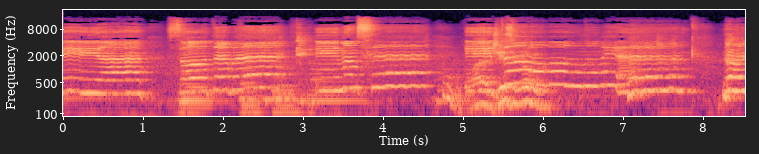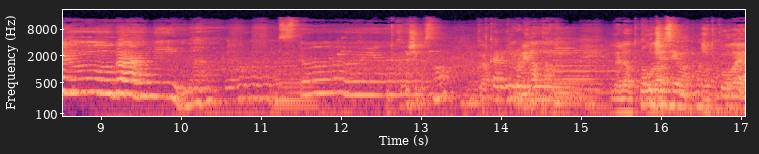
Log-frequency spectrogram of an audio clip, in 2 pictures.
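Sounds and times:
woman singing: 0.0s - 13.1s.

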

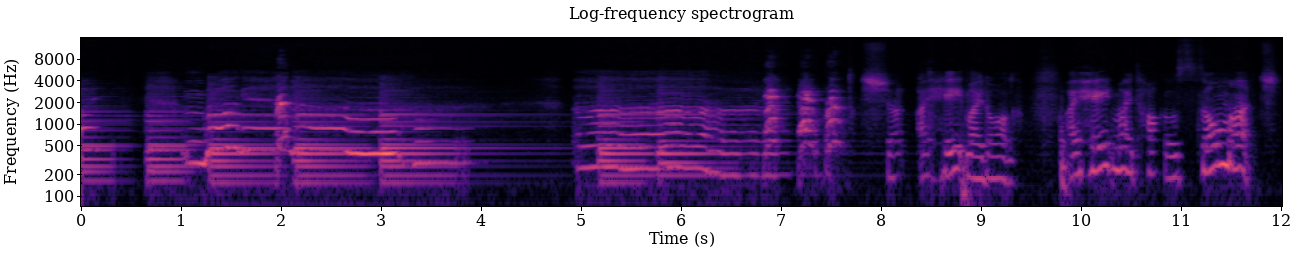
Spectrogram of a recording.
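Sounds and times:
electronic keyboard chord: 0.0s - 7.3s
dog barking: 6.8s - 7.7s.

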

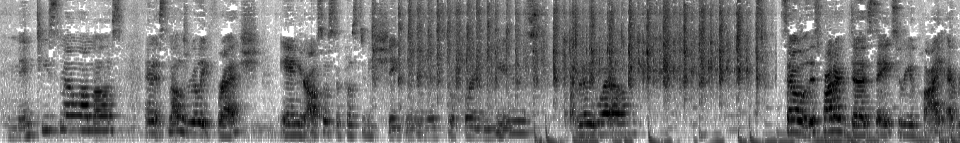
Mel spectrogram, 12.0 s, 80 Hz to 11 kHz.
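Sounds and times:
spray bottle rattling when shaken: 4.6s - 9.7s.

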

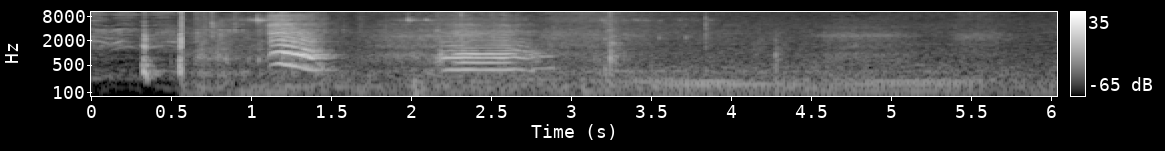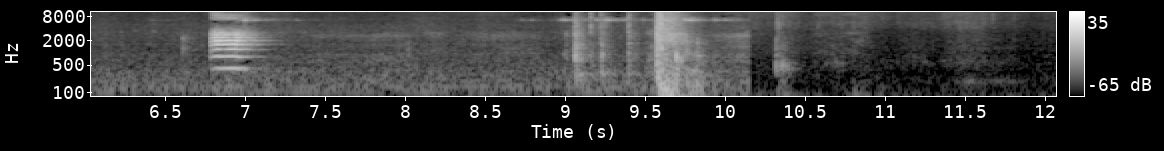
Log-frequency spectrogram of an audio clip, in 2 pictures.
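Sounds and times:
faint low hum: 0.6s - 10.2s
baby squealing: 0.9s - 3.0s, 6.7s - 7.3s.

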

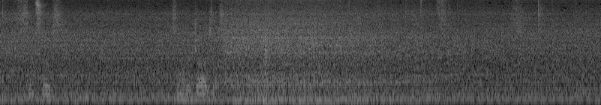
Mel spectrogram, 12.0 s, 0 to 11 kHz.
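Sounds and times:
low mechanical hum with hiss: 0.0s - 12.0s.

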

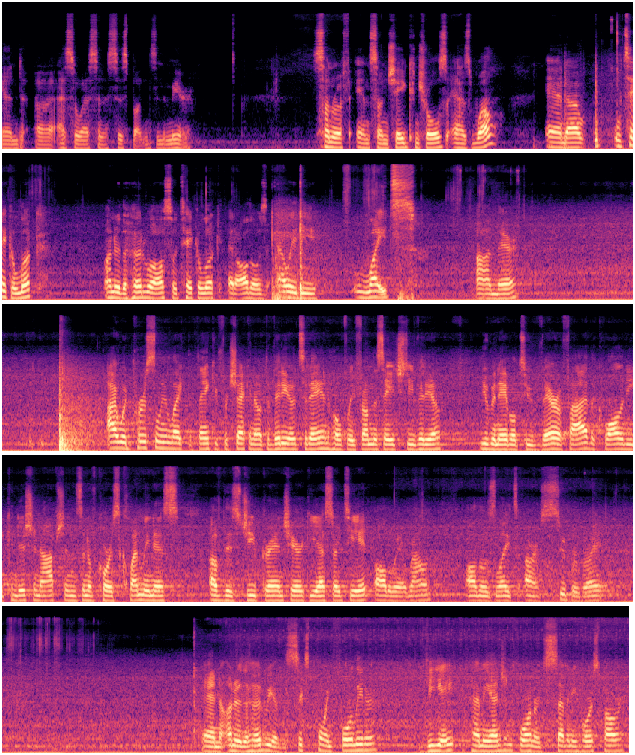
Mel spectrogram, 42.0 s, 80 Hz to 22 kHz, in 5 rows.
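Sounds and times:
steady low hum: 0.0s - 42.0s
car engine idling: 6.7s - 42.0s
car door slamming shut: 17.2s - 18.2s.

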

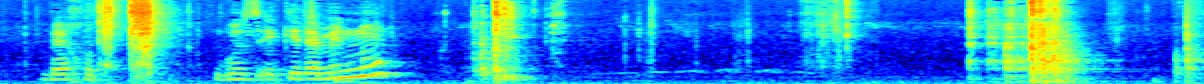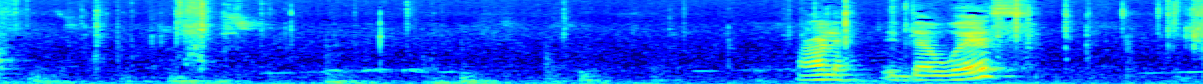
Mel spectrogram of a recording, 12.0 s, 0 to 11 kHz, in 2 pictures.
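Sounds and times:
packing tape ripping off roll: 10.8s - 12.0s.

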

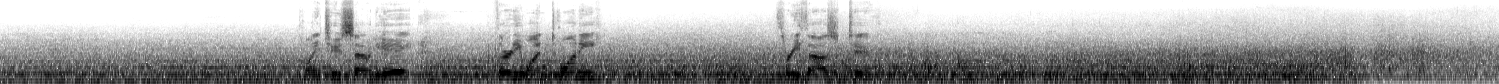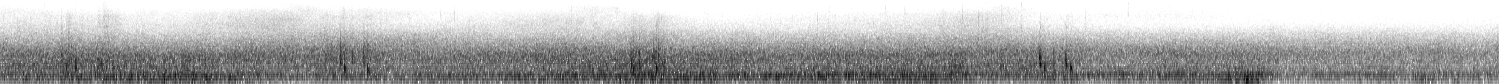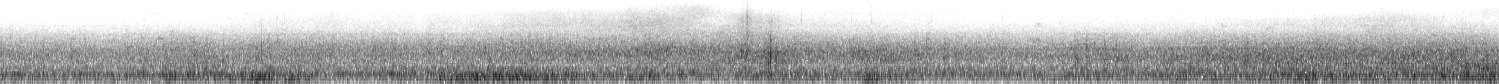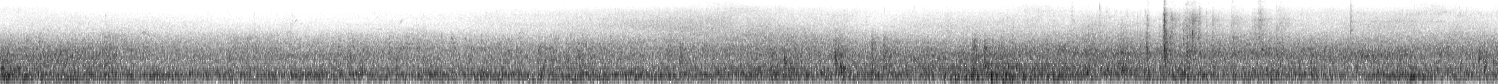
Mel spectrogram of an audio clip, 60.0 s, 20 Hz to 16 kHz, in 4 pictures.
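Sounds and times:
distant train rolling over bridge: 0.0s - 59.9s.

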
